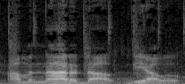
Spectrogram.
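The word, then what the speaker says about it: Aminata Diallo: Amanita Diallo? – It's women. – Ah. Amanita. Wait. Is it Amanita? Is that how you say her name? Diallo? – Amanita Diallo, yeah.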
